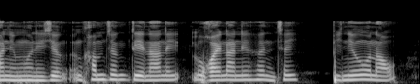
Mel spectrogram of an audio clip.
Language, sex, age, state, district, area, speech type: Bodo, female, 60+, Assam, Kokrajhar, rural, spontaneous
